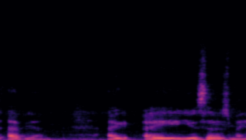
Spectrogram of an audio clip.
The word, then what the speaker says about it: Evjen: It's Evjen.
